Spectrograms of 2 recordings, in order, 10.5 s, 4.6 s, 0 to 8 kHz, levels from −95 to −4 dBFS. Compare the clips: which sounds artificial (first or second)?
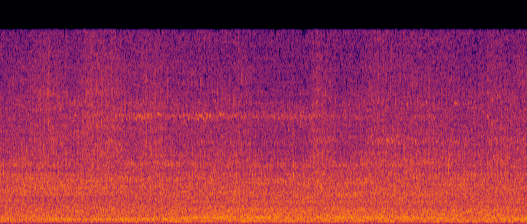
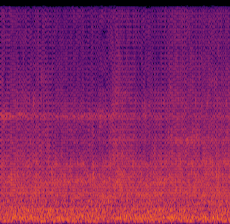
second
